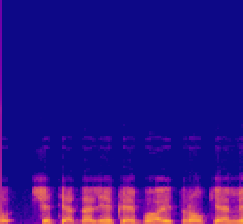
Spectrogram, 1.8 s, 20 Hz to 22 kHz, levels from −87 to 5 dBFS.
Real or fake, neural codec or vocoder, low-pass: real; none; 10.8 kHz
